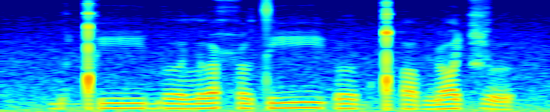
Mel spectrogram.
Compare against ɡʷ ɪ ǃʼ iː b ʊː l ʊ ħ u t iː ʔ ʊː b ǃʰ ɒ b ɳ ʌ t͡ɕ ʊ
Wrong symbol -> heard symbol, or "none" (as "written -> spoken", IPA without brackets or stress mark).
ʌ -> ɒ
